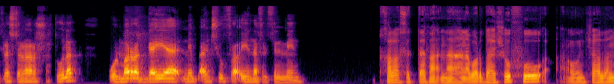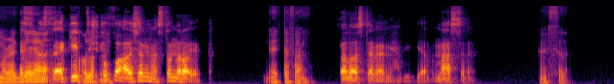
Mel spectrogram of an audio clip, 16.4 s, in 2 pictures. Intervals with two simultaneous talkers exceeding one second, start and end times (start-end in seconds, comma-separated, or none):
8.5-9.7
